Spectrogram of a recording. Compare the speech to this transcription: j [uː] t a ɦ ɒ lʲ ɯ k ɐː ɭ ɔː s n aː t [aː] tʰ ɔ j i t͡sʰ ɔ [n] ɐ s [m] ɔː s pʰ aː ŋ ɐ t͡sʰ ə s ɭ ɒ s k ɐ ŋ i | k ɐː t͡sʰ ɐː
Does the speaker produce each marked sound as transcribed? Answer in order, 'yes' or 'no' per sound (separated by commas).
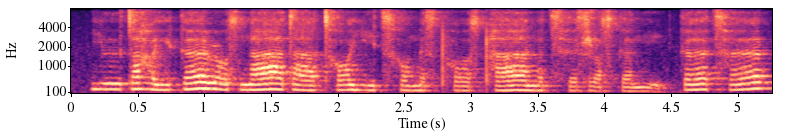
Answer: no, yes, yes, no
